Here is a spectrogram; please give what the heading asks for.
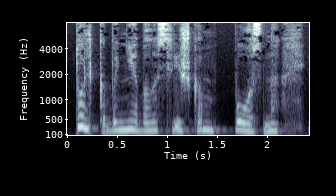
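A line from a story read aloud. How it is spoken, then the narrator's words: Guilty mutter. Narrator (Russian): виновато бормотал мистер Крэвин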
